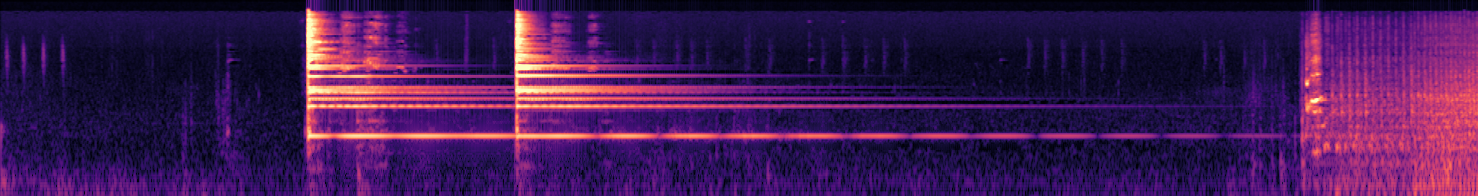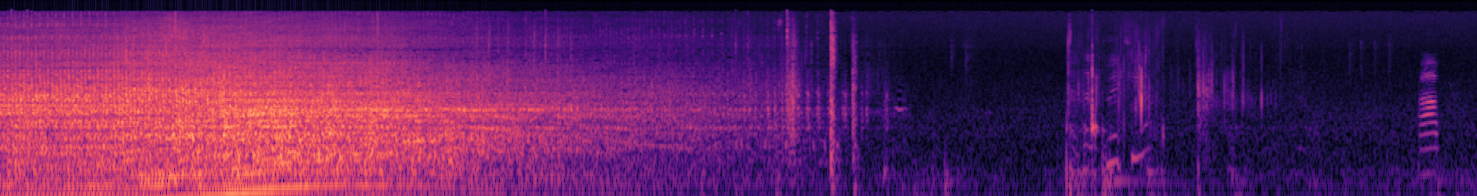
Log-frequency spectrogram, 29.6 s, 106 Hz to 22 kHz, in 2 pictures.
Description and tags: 160903 Golf Bell Golspie
Bell rings twice, then golf-buggy starts and drives some meters to the next green. The bell hangs on the beautiful golfcours of Golspie in northern Scotland leaving the sixth green to signalize the next flight to proceed.
bells, field-recording, ships-bells, sports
